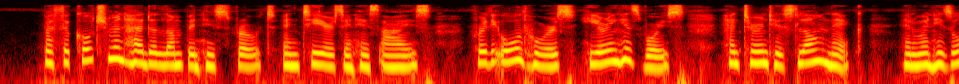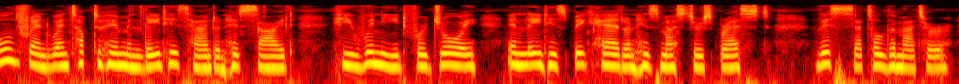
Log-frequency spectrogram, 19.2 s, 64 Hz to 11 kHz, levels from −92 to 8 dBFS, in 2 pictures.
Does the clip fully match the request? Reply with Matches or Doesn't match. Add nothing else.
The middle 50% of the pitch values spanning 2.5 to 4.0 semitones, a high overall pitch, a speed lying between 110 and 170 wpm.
Doesn't match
